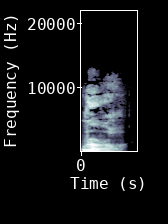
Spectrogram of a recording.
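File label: "rural", British English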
